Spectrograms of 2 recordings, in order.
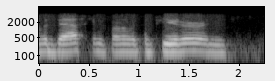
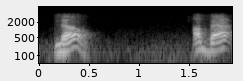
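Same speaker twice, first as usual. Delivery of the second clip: put-on child voice, very serious tone. Retelling what a child answered when caught on the couch: imitating a kid saying it very seriously. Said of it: "he was very serious when he said it".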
